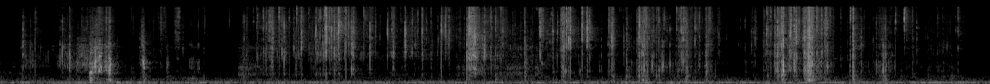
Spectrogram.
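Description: Foil wrapper of an O-Pee-Chee Platinum hockey card pack being crinkled and torn open by hand, crackling in spells, loudest about three seconds in and again about eight seconds in.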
